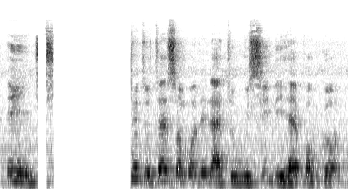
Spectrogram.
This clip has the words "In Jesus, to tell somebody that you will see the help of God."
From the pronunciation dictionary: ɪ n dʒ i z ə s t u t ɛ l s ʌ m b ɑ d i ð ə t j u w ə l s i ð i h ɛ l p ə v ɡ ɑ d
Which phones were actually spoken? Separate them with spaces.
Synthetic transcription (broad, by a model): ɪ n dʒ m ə t u t ɛ l s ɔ m b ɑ d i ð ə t j u w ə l s i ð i h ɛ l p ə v ɡ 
